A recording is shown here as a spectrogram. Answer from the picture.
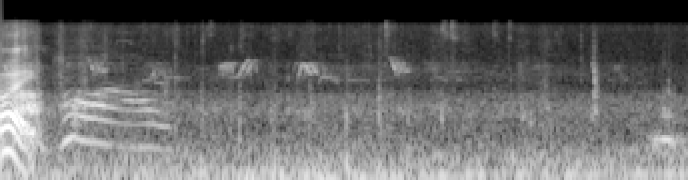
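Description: A girl's voice drawn out in praise of the dog, falling in pitch, in the first second, then faint outdoor background with a few faint short chirps.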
